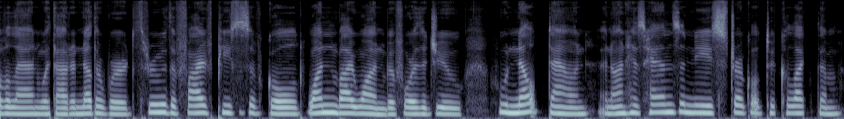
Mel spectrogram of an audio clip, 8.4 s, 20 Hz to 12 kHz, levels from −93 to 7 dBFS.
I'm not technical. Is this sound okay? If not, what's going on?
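Yes, there's nothing wrong to hear in this recording, so you can relax about it.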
